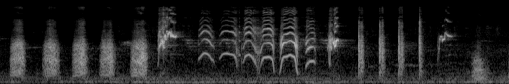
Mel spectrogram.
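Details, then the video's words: Black-winged myna song meant to prompt caged mynas to sing: harsh buzzy notes, then a run of arched whistled notes and sharp chirps in quick succession. "Pancingan dan MAsteran Burung Jalak Kebo dan jalak lainnya Langsung Rajin Ngoceh"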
